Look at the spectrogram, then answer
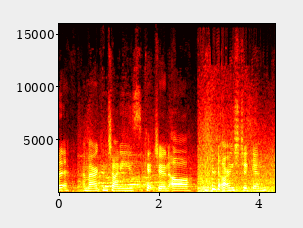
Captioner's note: laughs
